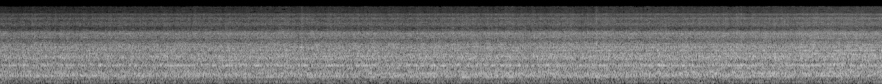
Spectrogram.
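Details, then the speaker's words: Lab flow loop with a ball valve installed backwards and outlet back pressure at low pressure drop: smooth, even rushing hiss with no crackle or popping; ordinary turbulent flow noise, no cavitation. "First off we're going to show you just some basic turbulent flow noise."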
